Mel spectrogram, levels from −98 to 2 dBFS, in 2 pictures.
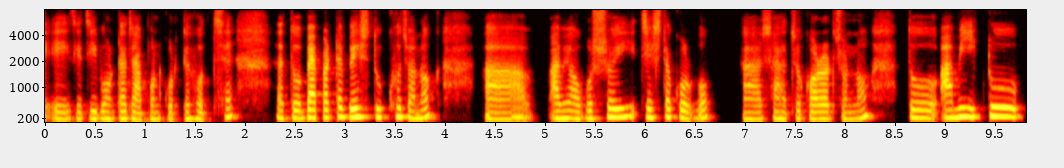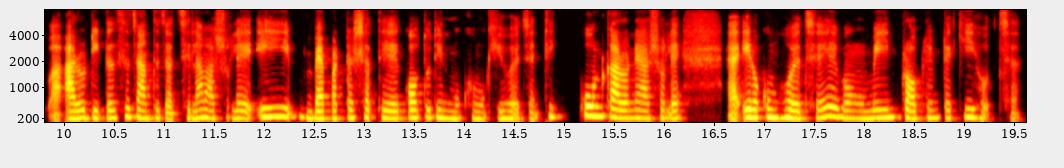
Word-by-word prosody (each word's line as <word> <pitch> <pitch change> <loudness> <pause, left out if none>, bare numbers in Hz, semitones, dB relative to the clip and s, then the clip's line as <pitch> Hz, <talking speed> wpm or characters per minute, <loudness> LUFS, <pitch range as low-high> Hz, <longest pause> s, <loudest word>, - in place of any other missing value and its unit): এইযে 180 +1 -5
জীবনটা 185 0 -1
যাপন 170 +1 -2
করতে 175 +1 -5
হচ্ছে। 175 +4 -6 0.5
আ - - +2
তো 200 - 0
ব্যাপারটা 210 +2 +4
বেশ 225 +1 +7
দুঃখজনক। 220 0 0 0.6
আ - - +2 0.6
আমি 195 +1 +2
অবশ্যই 195 +4 +1 0.2
চেষ্টা 220 +1 +2
করবো 200 -1 -1 0.4
আ - - 0 0.2
সাহায্য 185 0 -4
করার 180 0 +2
জন্য। 175 +1 -6 0.5
তো 210 - +1 0.4
আমি 225 +3 +4
একটু 235 +2 0 0.4
আ - - +4
আরো 195 +2 +4
ডিটেইলসে 205 +3 0
জানতে 200 0 +2
চাচ্ছিলাম। 190 +6 -1
আসলে, 195 0 -5 0.3
এই 235 - +3 0.4
ব্যাপারটার 200 +2 +2
সাথে 215 0 -1 0.2
কতদিন 210 0 +1
মুখোমুখি 185 0 -7
হয়েছেন, 185 -2 -4
ঠিক 240 -2 -2 0.3
কোন 255 -1 +7
কারণে 205 -1 +4
আসলে 195 0 -3 0.5
অ্যা - - +5
এরকম 215 +1 +5
হয়েছে? 195 -1 +3 0.2
এবং 200 -3 -1 0.2
মেইন 210 +1 +2
প্রবলেমটা 205 0 0
কি 225 - +2
হচ্ছে? 165 - -11
200 Hz, 140 wpm, -24 LUFS, 190-215 Hz, 0.6 s, বেশ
